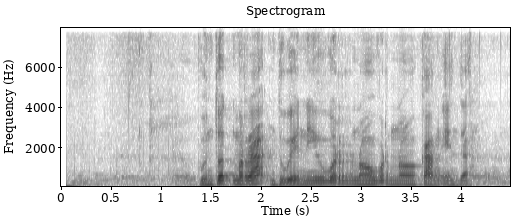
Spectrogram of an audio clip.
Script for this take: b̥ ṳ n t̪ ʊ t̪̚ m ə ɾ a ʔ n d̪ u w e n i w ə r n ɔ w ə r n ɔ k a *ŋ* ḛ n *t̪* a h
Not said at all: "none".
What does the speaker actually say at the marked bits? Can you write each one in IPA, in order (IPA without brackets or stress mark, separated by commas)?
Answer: ŋ, d̪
